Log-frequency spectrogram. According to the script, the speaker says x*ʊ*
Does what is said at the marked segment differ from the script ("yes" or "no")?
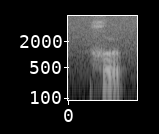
no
